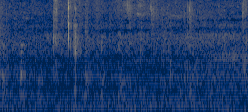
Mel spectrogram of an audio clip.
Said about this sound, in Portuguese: Aí meu pintinho tá aqui com essa galinha.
